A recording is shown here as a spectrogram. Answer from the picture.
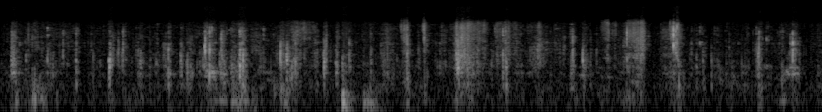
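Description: Close-miked chewing of a sushi roll, with many short, irregular wet clicks and smacks.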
